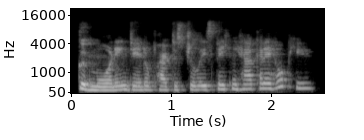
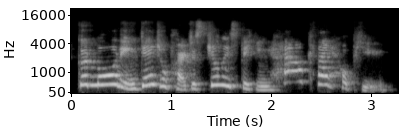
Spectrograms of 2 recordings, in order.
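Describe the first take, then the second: First: It is said pleasantly with moderate energy. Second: It is said with high energy and interest. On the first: The caller gets the service they expected. "Sounds totally delightful, wonderful" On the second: The caller gets better service than they expected. "Different energy"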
